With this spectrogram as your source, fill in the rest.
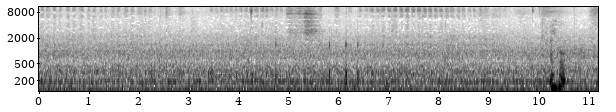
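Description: Colored pencil scratches steadily across paper in a quiet room, a soft, continuous scribbling texture with no voices.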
